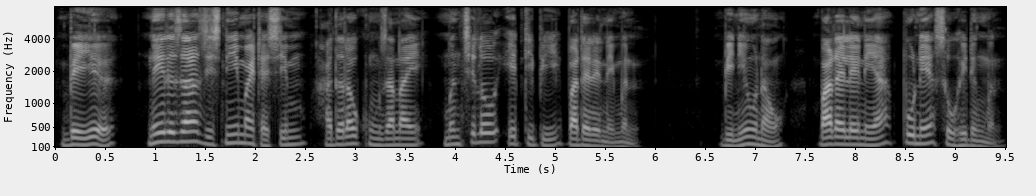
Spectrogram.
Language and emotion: Bodo, neutral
